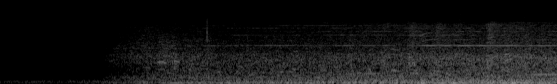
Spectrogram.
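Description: A saxophone plays a melody.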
